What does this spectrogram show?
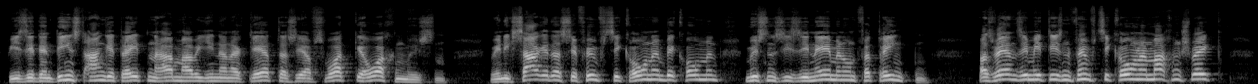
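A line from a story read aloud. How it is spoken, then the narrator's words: Stern officer. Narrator (German): sagte der Oberleutnant streng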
